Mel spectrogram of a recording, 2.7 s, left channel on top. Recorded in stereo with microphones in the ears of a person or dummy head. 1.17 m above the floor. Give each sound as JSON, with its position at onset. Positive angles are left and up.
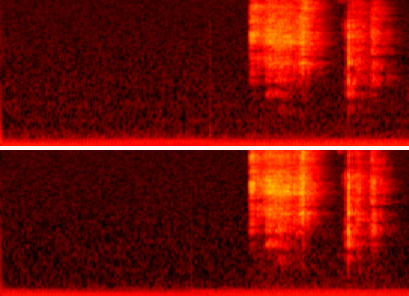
{"t": 1.6, "sound": "a camera shutter", "side_deg": -35, "distance_m": 1.0}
